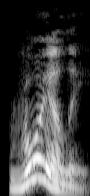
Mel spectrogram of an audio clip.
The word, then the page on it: roily: British English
